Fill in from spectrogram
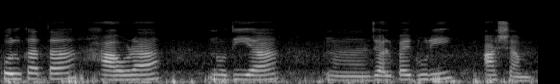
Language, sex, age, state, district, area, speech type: Bengali, female, 30-45, West Bengal, Kolkata, urban, spontaneous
